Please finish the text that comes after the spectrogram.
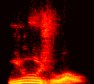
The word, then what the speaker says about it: usual: Usual. Ju. Não zu. Ju. Não su.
